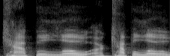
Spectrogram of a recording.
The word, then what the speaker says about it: Kapalua: It said Kapalua, whatever you had pronunciated it as the slow version, and the fast version felt all together.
